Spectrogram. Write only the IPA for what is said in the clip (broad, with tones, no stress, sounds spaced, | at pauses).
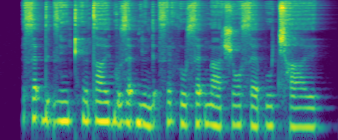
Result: s ɛ˦ ʔ d ɪ˦ ʔ z ĩ˦ kʰ ĩ˦˨ t a˦ ɪ̯ ɡ ṵ˦˨ z ɛ˦ ʔ ɡ ĩ˨ ɡ ɛ˦ ʔ s ĩ˦˨ θ u˨ s ɛ˦ ʔ n ã˨ ʃ ɔ˦ s ɛ˨ p u˦ t͡ɕʰ a˦ ɪ̯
